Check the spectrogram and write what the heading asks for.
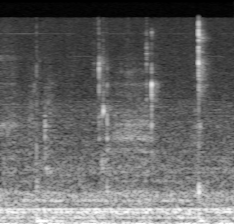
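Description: Near silence: faint room tone with a low steady hum and a few soft, faint clicks.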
